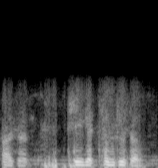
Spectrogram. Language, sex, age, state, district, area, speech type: Urdu, male, 18-30, Bihar, Saharsa, rural, conversation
